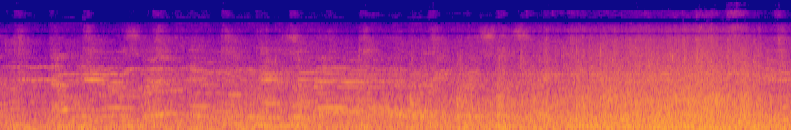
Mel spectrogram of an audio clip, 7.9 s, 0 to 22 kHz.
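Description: An InvadR roller coaster at Busch Gardens Williamsburg, an 8-car GCI wooden coaster train, runs on test with a steady rumbling roar and rattling track noise that swells slightly, heard from nearby and without a break.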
